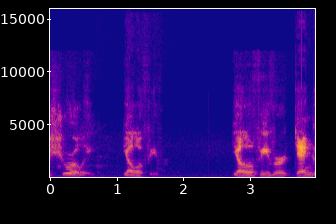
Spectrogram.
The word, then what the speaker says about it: dengue: Yellow fever, dengue is the way you pronounce that, by the way.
